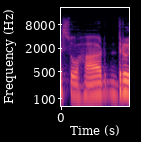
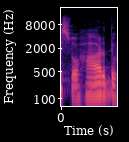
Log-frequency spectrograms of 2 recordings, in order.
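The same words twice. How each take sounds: First: सौहार्द्र with an extra r in the final "dru"; wrong form. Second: सौहार्द slowed, ending in "rd" without a second r; correct form. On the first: Teacher showing a misspelling, सौहार्द्र ending in "dru". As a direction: end सौहार्द्र on a stressed "dru". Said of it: "सौहार्द्र कुछ नहीं होता है". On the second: Teacher giving the correction, सौहार्द slow with plain "d" ending. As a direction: say सौहार्द slowly, no r after the d. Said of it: "ये सौहार्द होता है". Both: Shown as a demonstration.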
